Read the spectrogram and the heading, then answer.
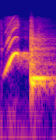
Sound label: whiz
